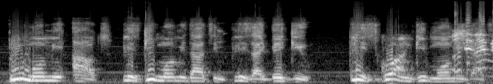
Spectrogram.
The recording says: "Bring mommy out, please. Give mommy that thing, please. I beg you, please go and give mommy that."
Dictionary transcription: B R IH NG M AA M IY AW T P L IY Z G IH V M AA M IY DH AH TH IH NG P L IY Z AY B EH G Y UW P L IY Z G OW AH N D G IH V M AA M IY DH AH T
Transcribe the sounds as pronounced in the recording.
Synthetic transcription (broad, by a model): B R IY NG M AA M IY AW T P L IY S G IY V M AA M IY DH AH T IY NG P L IY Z AY B EH G Y UW P L IY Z G OW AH N G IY V M AA M IY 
